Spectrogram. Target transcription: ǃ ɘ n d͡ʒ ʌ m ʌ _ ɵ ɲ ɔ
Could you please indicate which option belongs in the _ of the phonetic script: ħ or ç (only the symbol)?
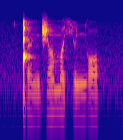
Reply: ç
